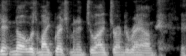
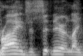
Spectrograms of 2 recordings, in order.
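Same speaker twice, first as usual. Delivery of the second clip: ordinary talk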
